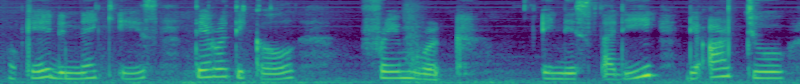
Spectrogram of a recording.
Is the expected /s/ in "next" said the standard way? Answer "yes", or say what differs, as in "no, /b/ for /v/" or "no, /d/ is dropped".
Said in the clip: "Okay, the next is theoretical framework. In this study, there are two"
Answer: no, /s/ is dropped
